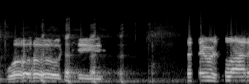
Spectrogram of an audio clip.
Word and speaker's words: votus: this came up, and we had the song Votus, and we pronounced it that way. And he's like, this would really be Wotus.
